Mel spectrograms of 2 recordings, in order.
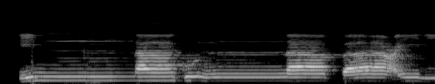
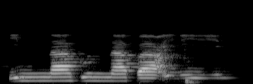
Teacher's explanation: ketika wasol, itu dibaca gunah yang sangat sempurna, panjang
